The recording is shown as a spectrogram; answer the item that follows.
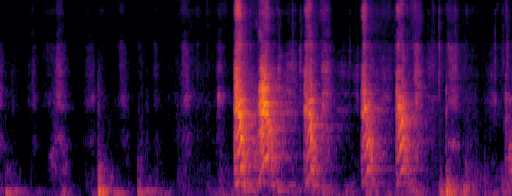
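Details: Indoors, a white Pomeranian pet protests its owners getting ready to go out, giving a rapid run of about eight sharp, high yapping barks after a quieter start, with people talking nearby.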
